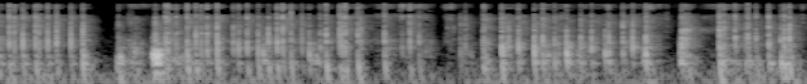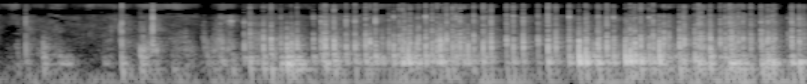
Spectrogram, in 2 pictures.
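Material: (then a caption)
Cardboard. Long nails tap rapidly and unevenly on a small, hollow, narrow white cardboard retail box with a hanging tab, held in one hand. The result is a dry, clicky, crinkly patter of short, papery taps with little ring, growing busier and louder in the last few seconds.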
